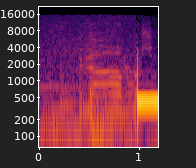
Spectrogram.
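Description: A telephone tone sounds while a call is placed, a steady pure tone that starts abruptly near the end, loud and unbroken, after a moment of faint clicks and handling noise.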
